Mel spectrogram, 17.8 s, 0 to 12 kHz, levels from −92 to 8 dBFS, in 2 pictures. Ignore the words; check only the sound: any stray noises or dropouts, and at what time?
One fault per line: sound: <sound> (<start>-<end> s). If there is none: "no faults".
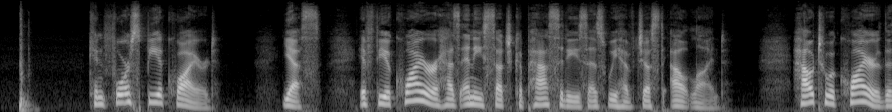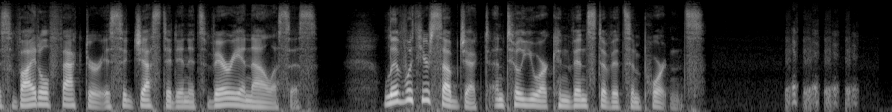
sound: thud (0.2-0.4 s)
sound: laugh (16.8-17.5 s)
